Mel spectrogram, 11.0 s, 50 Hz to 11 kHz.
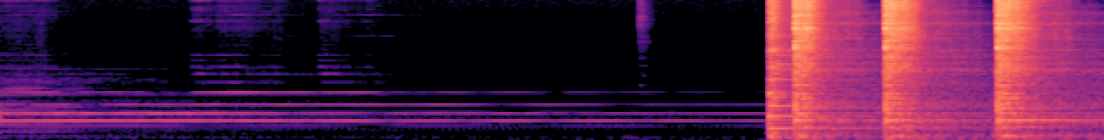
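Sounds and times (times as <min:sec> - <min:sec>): prepared piano notes ringing: 0:07.7 - 0:11.0.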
